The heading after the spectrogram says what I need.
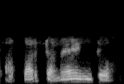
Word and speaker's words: appartamento: parole dialettali o proprio la mette l'accento sulla e aperta di appartamento che appunto così uno correttamente legge appartamento è quello che è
